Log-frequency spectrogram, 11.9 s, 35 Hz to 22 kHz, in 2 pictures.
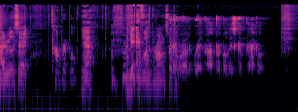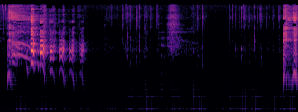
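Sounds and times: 
speech: 0:00.0 - 0:06.9
person giggling: 0:06.0 - 0:07.7, 0:11.6 - 0:11.9
computer keyboard typing clicks: 0:08.3 - 0:09.2, 0:09.8 - 0:11.6.

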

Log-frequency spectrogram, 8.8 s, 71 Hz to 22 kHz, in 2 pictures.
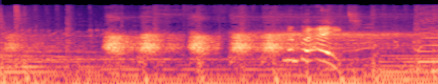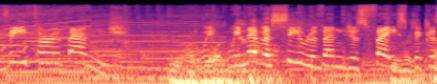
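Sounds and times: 
dog giving short high-pitched barks: 0:00.0 - 0:03.7
speech: 0:04.5 - 0:08.7.

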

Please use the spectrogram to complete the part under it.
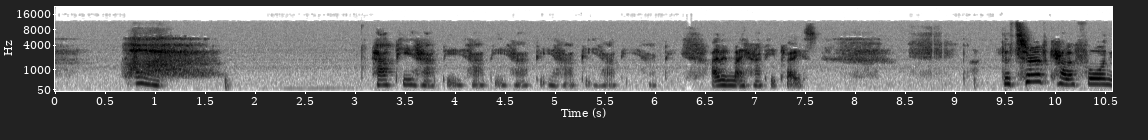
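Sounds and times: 
long deep calming breath: 0:00.0 - 0:01.7, 0:07.7 - 0:08.5
speech: 0:03.2 - 0:08.2, 0:09.5 - 0:10.5.

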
